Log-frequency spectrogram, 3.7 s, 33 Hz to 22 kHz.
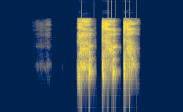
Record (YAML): three_cough_length: 3.7 s
three_cough_amplitude: 28511
three_cough_signal_mean_std_ratio: 0.38
survey_phase: alpha (2021-03-01 to 2021-08-12)
age: 45-64
gender: Female
wearing_mask: 'No'
symptom_shortness_of_breath: true
symptom_fatigue: true
symptom_headache: true
symptom_change_to_sense_of_smell_or_taste: true
symptom_loss_of_taste: true
symptom_onset: 3 days
smoker_status: Ex-smoker
respiratory_condition_asthma: true
respiratory_condition_other: false
recruitment_source: Test and Trace
submission_delay: 2 days
covid_test_result: Positive
covid_test_method: RT-qPCR
covid_ct_value: 14.9
covid_ct_gene: S gene
covid_ct_mean: 15.0
covid_viral_load: 12000000 copies/ml
covid_viral_load_category: High viral load (>1M copies/ml)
